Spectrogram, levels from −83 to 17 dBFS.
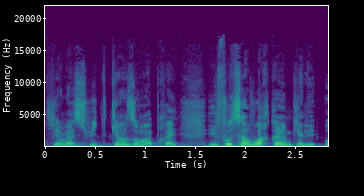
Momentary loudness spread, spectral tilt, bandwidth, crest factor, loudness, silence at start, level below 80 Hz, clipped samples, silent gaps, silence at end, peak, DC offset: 11 LU; -5 dB/octave; 17 kHz; 18 dB; -18 LUFS; 0.05 s; -46 dBFS; under 0.1%; none; 0 s; 0 dBFS; under 0.1%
